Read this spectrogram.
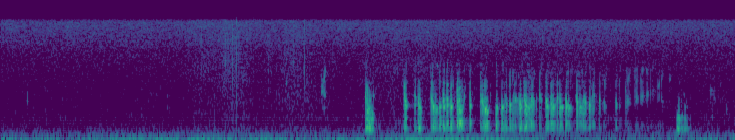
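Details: Bowel sounds (borborygmi) during digestion: a bubbling, gurgling rumble lasting a couple of seconds over faint hiss. The person felt the intestine move and said it was a little painful.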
